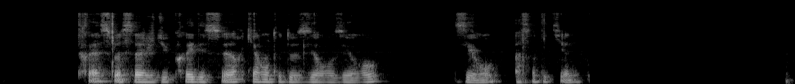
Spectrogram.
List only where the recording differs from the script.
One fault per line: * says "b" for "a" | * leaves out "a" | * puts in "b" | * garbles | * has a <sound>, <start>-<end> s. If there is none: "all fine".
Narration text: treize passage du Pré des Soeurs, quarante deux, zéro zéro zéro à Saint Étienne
all fine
